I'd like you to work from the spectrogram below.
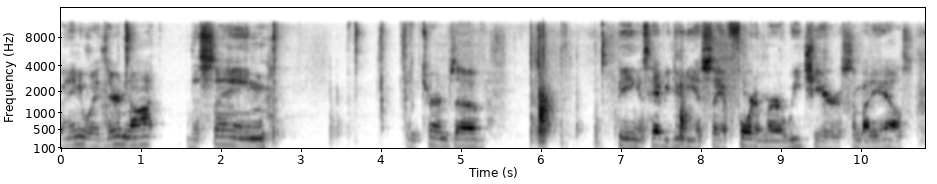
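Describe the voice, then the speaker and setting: Against noticeable background noise and audible room echo, a man speaks slowly-ish at a fairly slow pace, medium in pitch, his intonation monotone and flat. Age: 60s. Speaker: woodcarving instructor. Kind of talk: tutorial. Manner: casual, repeats words.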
